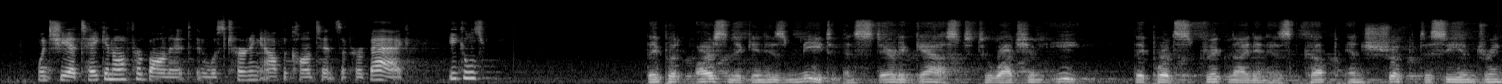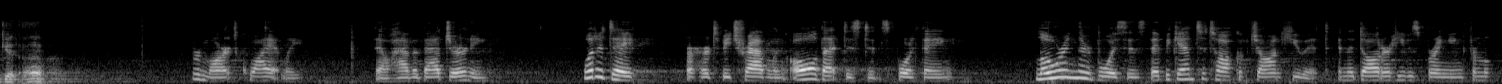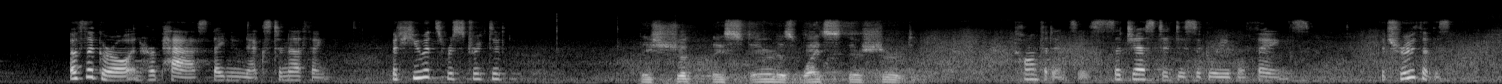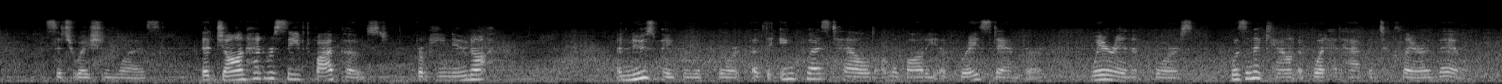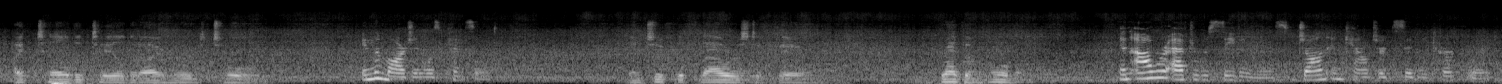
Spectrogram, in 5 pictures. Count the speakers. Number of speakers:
two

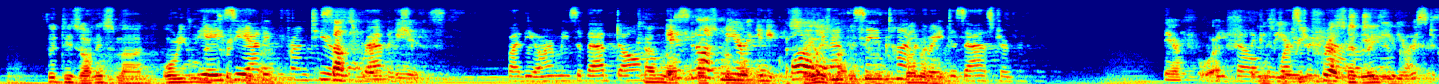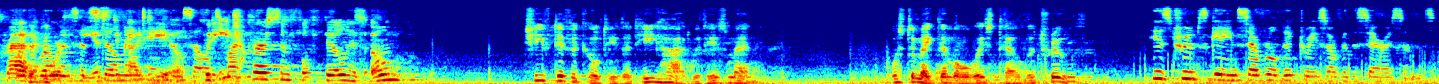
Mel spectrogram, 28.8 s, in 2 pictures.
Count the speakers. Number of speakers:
three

